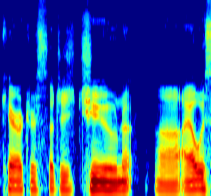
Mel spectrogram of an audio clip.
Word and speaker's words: Jun: I've also grown to like characters such as June. I always say Jun, because that's more better for me. June just sounds weird. It's like you're just saying, the month of June.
